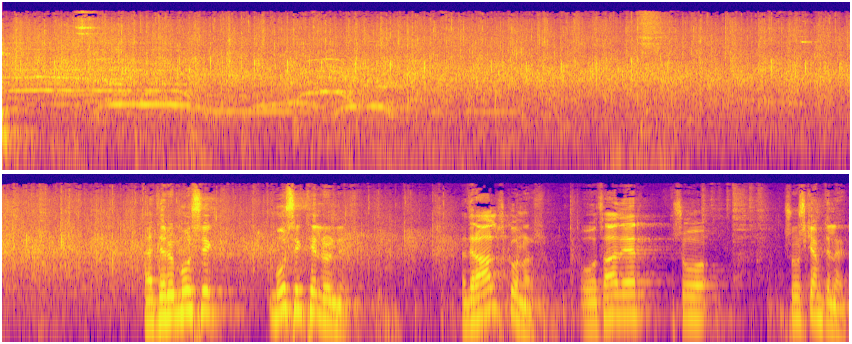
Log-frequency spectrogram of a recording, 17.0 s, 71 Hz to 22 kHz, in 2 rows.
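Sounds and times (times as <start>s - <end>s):
audience applause for a big band at a music competition: 0.0s - 13.2s
speech: 9.9s - 12.1s, 13.1s - 15.7s, 16.3s - 16.9s.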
